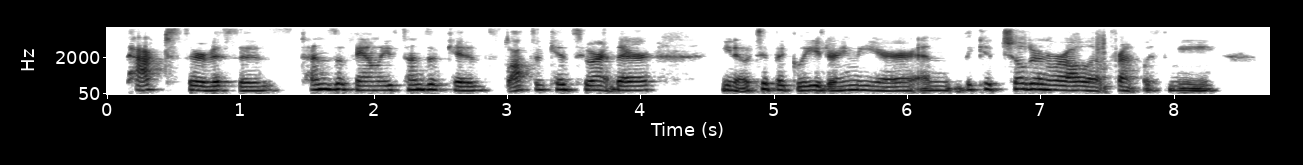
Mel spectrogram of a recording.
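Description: A somewhat breathy woman with an American accent talks at a fairly quick pace and fairly even intonation. The background is quiet. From US Pacific Northwest (Washington). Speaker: educator and parent coach. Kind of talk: interview conversation.

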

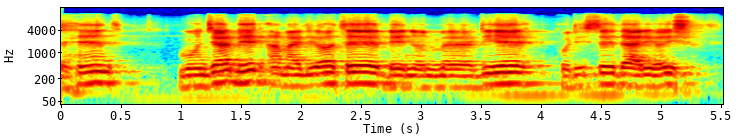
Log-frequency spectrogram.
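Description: Audible room echo surrounds a man's voice. His intonation is fairly even and his pace very slow. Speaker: podcast moderator on strategic affairs. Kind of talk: panel discussion moderation and prepared introduction.

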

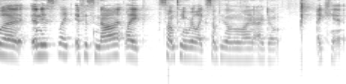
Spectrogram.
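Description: A woman speaks at a fairly quick pace with a medium pitch, fairly even intonation and an ordinary speaking voice. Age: 20s. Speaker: podcast host. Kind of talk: casual interview chat.

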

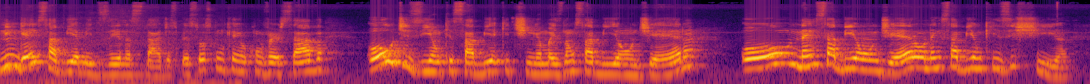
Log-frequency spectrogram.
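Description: Noticeable background noise is present. Over it, a man's pitch swings very widely. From Brazil, Goiás (Caldas). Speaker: master's student in communication. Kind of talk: casual chat.

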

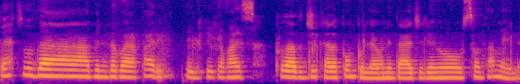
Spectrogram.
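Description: This woman has an unremarkable speaking voice, pitched in the medium range, with fairly even intonation. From Belo Horizonte, Brazil. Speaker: podcast guest. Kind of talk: casual chat.

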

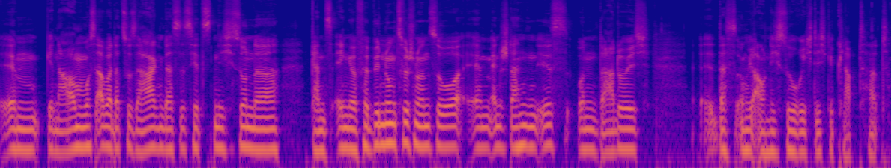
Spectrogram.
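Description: Here a man speaks at a fairly low pitch and a fairly slow pace. His intonation is monotone and flat. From eastern Germany. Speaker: podcast host. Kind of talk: casual interview conversation.

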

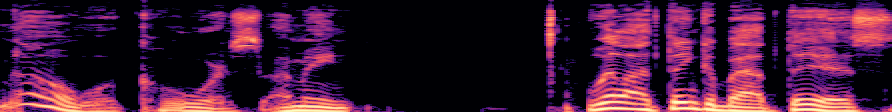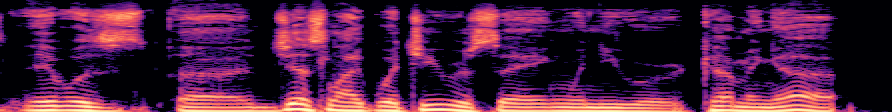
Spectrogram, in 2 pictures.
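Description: A man's dark, mellow, somewhat breathy voice with an American accent. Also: medium pitch for a man, ordinary pitch variation, moderate pace. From Texas Panhandle, then Oklahoma. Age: 60s. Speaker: former college football player. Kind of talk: interview.

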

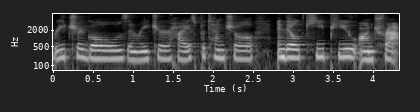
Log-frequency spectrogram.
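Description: An ordinary speaking voice moves at a fairly slow pace. The intonation stays fairly even. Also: woman. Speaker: podcast host. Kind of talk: casual chat, conversational podcast. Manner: playful, laughs often.

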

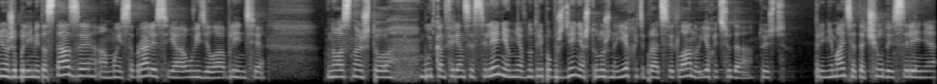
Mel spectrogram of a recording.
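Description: Speaking at a fairly quick pace, a woman keeps a fairly high pitch in a monotone, flat intonation. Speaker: churchgoer giving testimony. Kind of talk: testimony. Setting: church service with congregation.

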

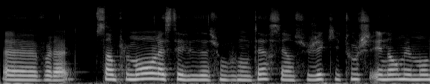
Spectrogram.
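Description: The recording is very clean, with a silent background. A woman speaks at a moderate pace in a fairly high, monotone, flat voice. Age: 20s. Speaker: podcast host. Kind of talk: personal testimony. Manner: halting.

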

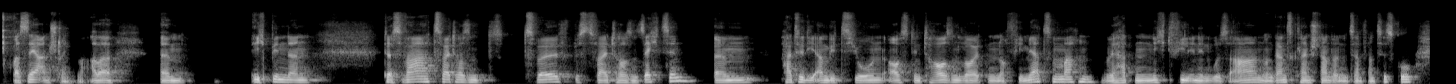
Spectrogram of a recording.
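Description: A man talks at a moderate pace with a fairly low pitch and ordinary pitch variation. His speech has long, frequent pauses. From Ruhr area, Germany (Mülheim/Duisburg). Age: 40s. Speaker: tech entrepreneur and CEO. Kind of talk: interview. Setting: video call.

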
